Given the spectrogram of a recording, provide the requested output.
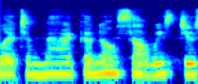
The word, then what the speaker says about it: imaginal: It's imaginal, actually, not imaginary. Excuse me. And imaginal is the correct biological pronunciation, which is the cell that's innate in the caterpillar that holds the vision of the butterfly.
